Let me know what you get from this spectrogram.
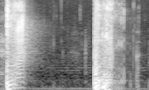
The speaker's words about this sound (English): Dude, we all love farts. No matter how dark the world is. It's really funny when you add them into things.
